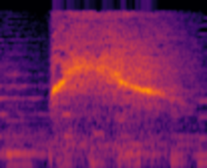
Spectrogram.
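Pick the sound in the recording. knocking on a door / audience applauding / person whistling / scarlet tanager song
person whistling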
